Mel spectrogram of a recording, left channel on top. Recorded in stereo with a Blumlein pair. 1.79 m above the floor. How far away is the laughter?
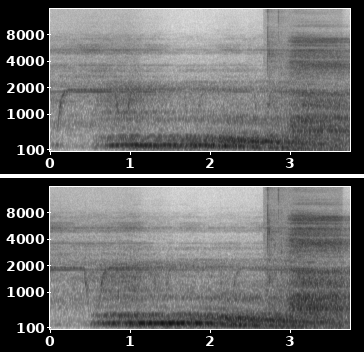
About 2.5 m.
